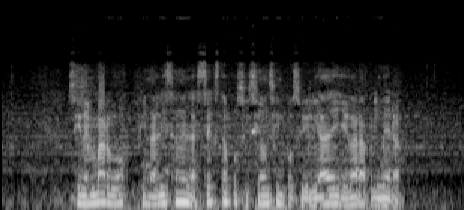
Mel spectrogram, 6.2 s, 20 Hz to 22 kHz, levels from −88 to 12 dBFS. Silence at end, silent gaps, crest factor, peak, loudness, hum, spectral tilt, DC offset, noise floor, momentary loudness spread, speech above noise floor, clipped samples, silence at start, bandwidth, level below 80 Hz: 0.8 s; none; 14 dB; -2 dBFS; -15 LUFS; none; -7 dB/octave; under 0.1%; -50 dBFS; 9 LU; 37 dB; under 0.1%; 0.95 s; 7.6 kHz; -38 dBFS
